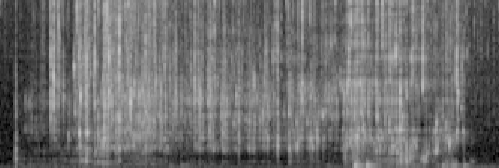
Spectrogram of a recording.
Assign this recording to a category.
Sound effects > Objects / House appliances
